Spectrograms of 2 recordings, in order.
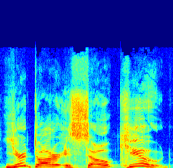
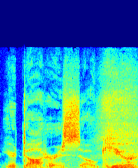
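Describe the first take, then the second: First: It is spoken in a normal, full voice. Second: It is spoken in a breathy whisper. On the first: It is an ordinary compliment. The speaker calls it right. "you can be like" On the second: It sounds creepy. The speaker calls it wrong. "there's certain things you can't whisper in life"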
